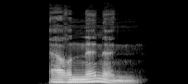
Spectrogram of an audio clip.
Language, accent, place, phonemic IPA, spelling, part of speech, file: German, Germany, Berlin, /ʔɛɐ̯ˈnɛnən/, ernennen, verb, De-ernennen.ogg
- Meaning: to appoint, to name, to pronounce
